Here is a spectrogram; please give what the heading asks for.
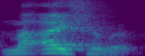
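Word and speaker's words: מעשר: It means tenth in Hebrew and is pronounced ma'ashara.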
